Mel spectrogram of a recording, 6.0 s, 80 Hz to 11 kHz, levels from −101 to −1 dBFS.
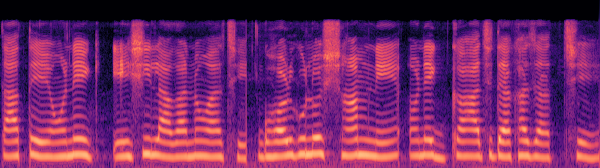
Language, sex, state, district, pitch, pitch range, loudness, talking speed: Bengali, female, West Bengal, Kolkata, 250 Hz, 240-260 Hz, -22 LUFS, 120 wpm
